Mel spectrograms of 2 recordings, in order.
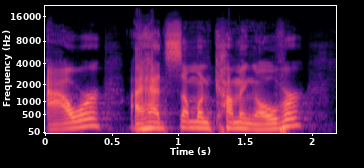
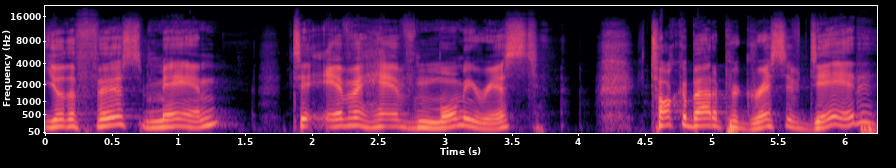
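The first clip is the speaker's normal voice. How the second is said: clumsy, slow, terrible put-on South African accent; 4 semitones higher than usual. Quoting a South African guy who laughed at the speaker, terrible South African accent. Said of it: "it's a terrible accent".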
